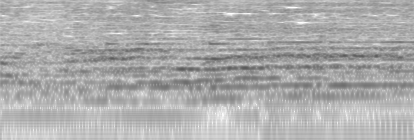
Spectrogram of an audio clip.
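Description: Slow gospel worship song sung by a choir, with long held notes over a steady sustained accompaniment.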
